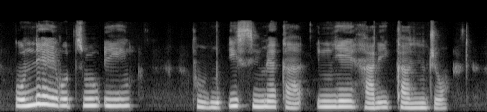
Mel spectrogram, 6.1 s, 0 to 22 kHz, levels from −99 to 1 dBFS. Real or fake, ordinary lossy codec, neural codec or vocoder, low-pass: fake; none; autoencoder, 22.05 kHz, a latent of 192 numbers a frame, VITS, trained on one speaker; 9.9 kHz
